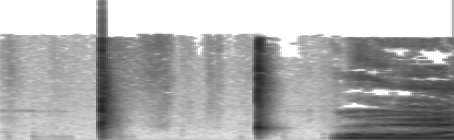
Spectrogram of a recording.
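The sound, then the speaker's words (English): Two sharp finger snaps, spaced under a second apart, crack out of near silence, followed by a sustained, steady tonal sound that holds loudly to the end. “Can you snap, too?”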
